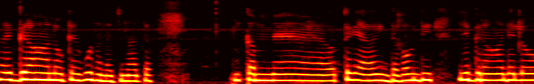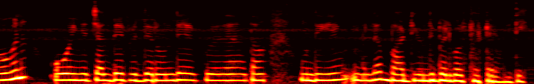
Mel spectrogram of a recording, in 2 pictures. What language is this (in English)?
Dogri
